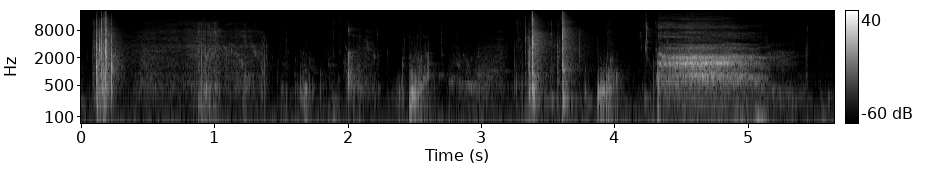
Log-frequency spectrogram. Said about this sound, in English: I got some water here. Fucking thirsty as fuck. Excuse me while I take a fucking sip of water. Uh, might be loud, might be not. I'm gonna make it loud just to be obnoxious.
